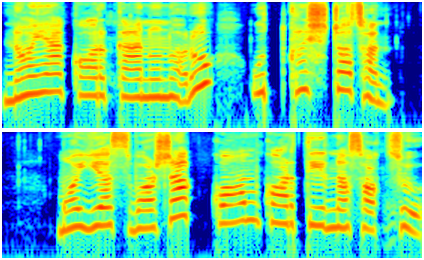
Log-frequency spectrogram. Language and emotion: Nepali, surprised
